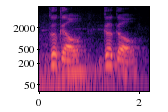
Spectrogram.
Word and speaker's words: Google: Nope, la E no suena, es mira, O. Google.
